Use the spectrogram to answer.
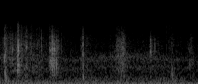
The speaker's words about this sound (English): Dusty gray earth clings to their boots as they walk.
